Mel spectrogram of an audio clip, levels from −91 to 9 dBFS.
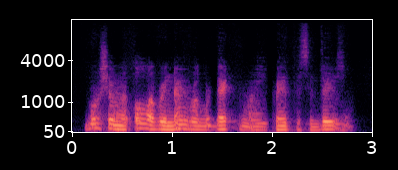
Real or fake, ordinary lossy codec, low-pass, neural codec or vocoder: fake; MP3, 64 kbps; 14.4 kHz; codec, 44.1 kHz, 0.9 kbps, DAC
